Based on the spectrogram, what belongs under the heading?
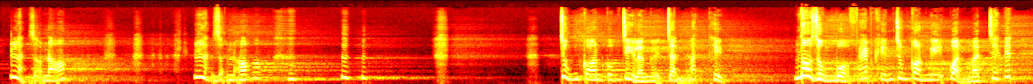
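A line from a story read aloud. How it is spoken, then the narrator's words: Sobbing ghosts. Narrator (Vietnamese): Vong hồn mẹ con mụ Cầm lúc này bị lão Tam lão Tứ khống chế, quỳ khóc thút thít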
